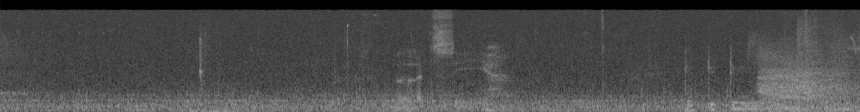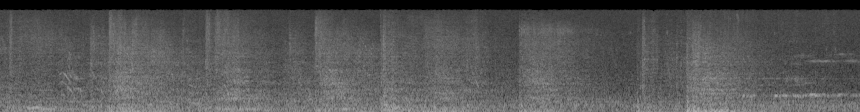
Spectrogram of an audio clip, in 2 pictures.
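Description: A young man talks calmly into a microphone.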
